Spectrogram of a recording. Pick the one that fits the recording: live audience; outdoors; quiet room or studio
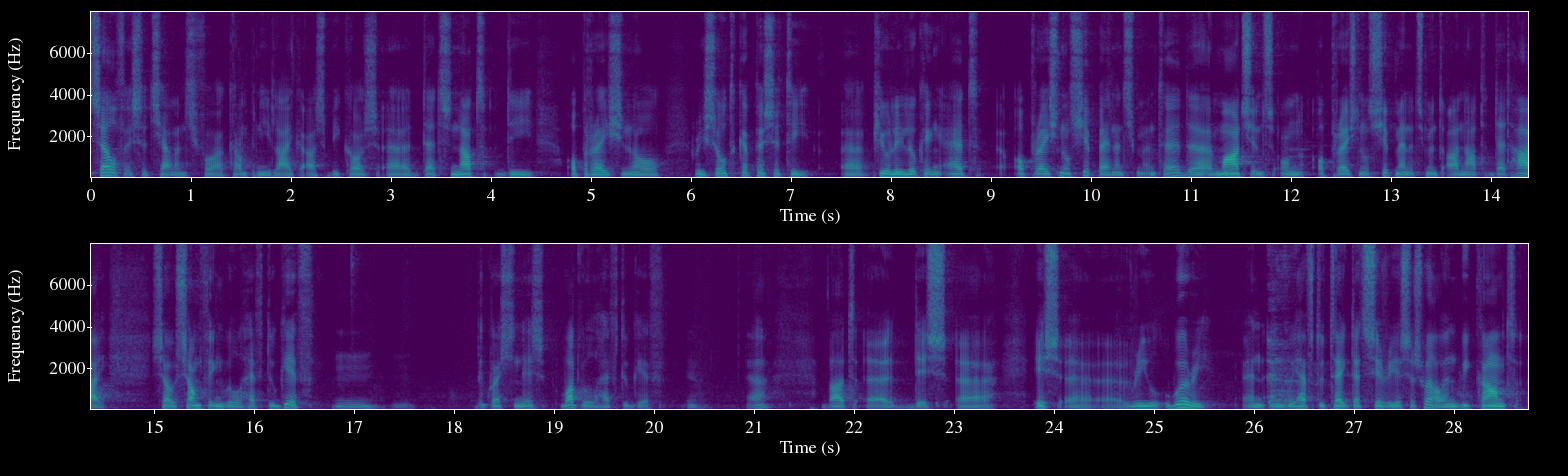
live audience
